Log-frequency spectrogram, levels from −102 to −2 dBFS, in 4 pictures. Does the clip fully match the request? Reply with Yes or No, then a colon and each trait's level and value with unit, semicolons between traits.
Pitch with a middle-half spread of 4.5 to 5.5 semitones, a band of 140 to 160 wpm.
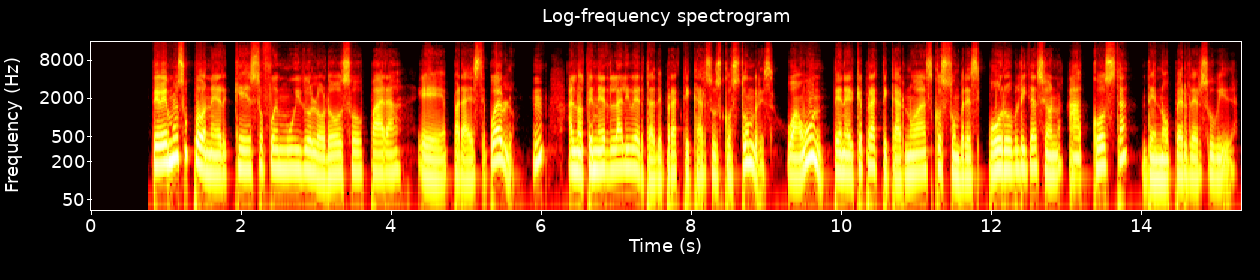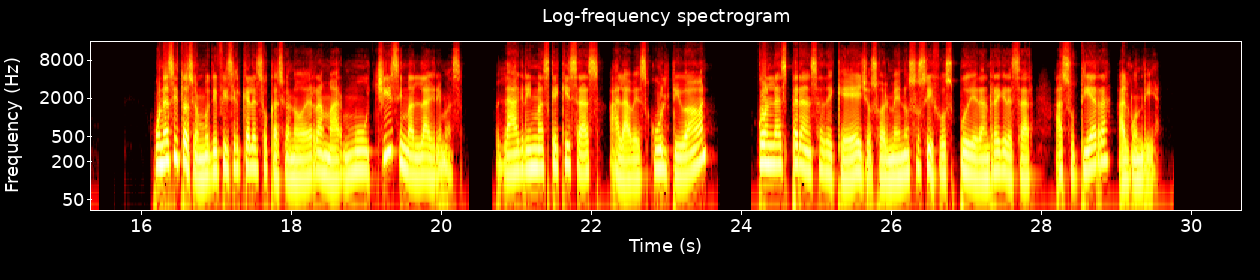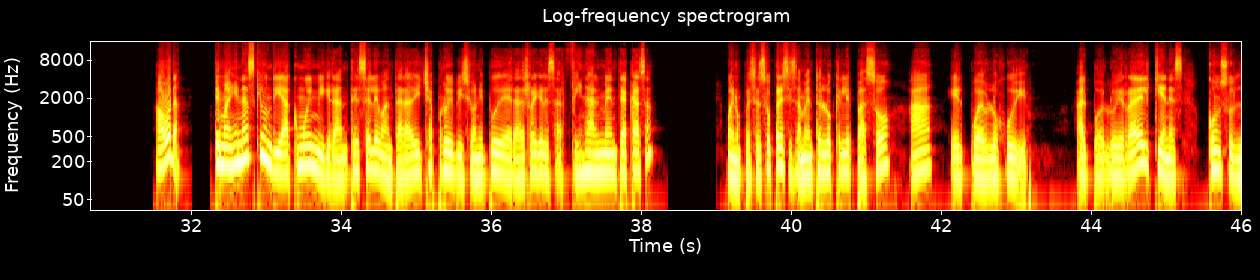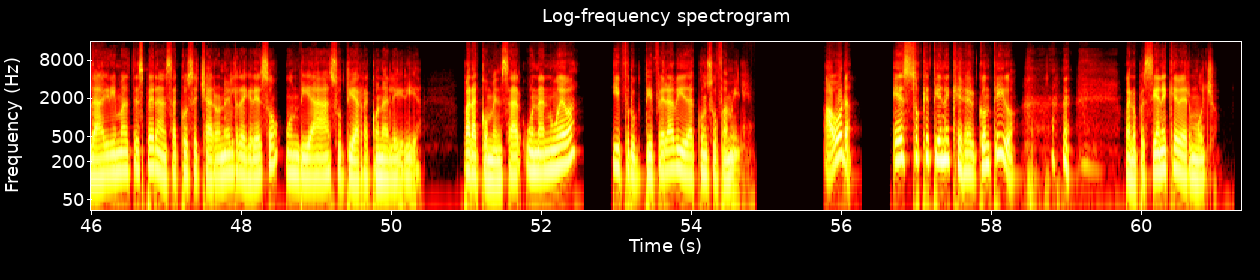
Yes: average, 5.2 semitones; average, 145 wpm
